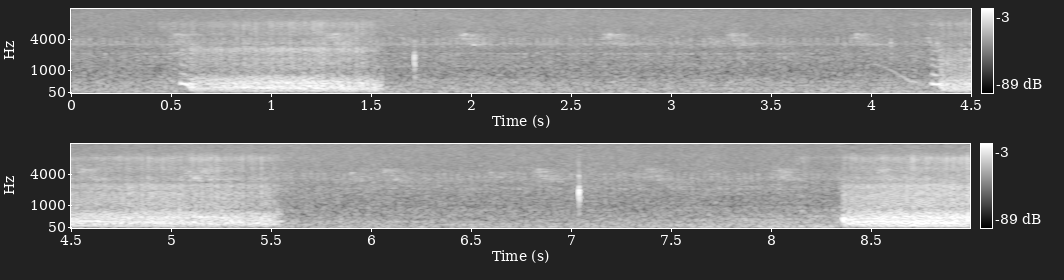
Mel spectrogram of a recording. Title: My cat snores.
